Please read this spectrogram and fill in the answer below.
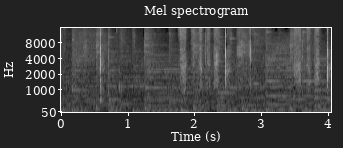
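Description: A kitchen knife slicing through a whole eggplant, the blade sawing through the flesh with several sharp taps as it reaches the wooden cutting board, over background music.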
